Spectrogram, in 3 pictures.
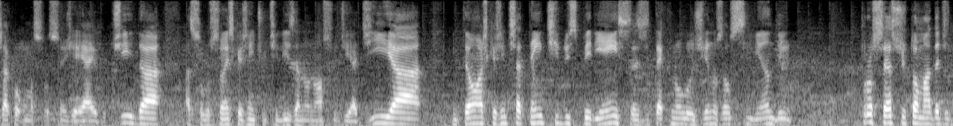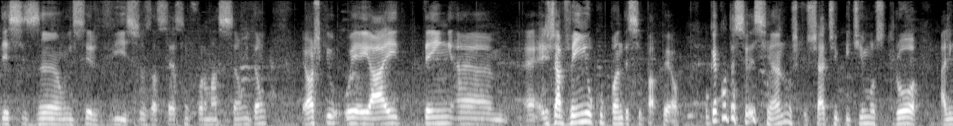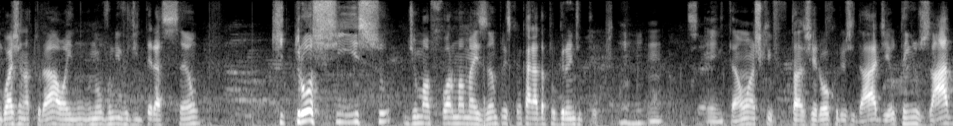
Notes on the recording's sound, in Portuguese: Gravada durante o Dell Technologies World. Gravada durante o Dell Technologies World.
